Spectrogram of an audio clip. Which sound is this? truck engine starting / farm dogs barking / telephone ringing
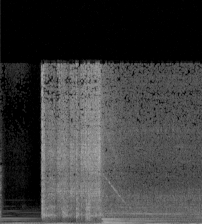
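truck engine starting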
